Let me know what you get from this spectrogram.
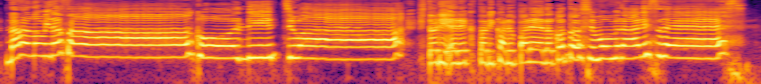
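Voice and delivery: high, bright cartoon girl greeting; chirpy anime heroine intro. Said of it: "アニメ声っぽくしてはるんですけど".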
